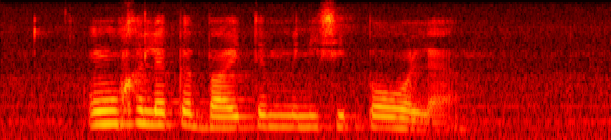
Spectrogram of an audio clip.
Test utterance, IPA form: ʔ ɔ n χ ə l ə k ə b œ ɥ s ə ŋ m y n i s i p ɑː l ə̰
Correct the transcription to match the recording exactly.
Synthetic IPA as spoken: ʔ ɔ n χ ə l ə k ə b œ ɥ t ə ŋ m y n i s i p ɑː l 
